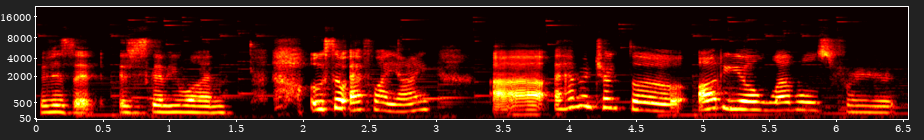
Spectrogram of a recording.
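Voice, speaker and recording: A woman's voice: fairly high pitch, expressive, moderate pace, darkish tone, muffled recording, soft background music. A young woman hosting a let's play, reading the game's text aloud and reacting casually, with frequent swearing. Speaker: gaming channel host.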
